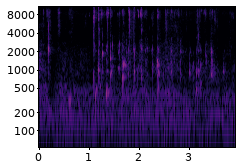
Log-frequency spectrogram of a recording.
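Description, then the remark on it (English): Liquid sloshes inside a small healing-potion prop bottle, a quick run of splashy, gurgling bursts with little drip-like plinks, fairly quiet, with no talking. “Let's see if it makes cool liquid sounds.”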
